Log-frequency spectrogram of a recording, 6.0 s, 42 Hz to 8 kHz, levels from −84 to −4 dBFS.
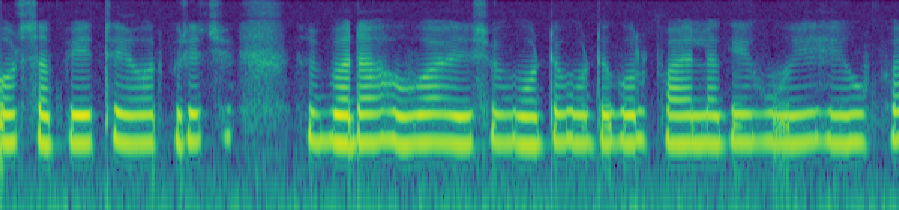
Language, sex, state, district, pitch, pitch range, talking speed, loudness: Hindi, female, Chhattisgarh, Sukma, 230 Hz, 225-235 Hz, 190 wpm, -17 LUFS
